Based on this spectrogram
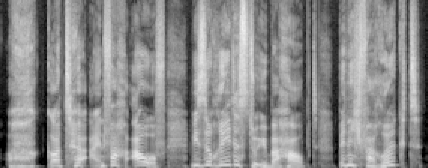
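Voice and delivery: rising pitch, as if doubting your own sanity; agitated disbelief. A narrator's reading. Girl begging the talking cat to stop, agitated.

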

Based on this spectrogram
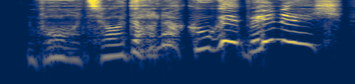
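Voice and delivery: very high, loud squawking creature voice; shrieking Pogo. Acted. Pogo the blue ball shrieks in confusion, very high and loud. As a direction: screech it out like a confused little gadget-creature. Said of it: "kreischte Pogo".

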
